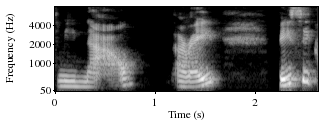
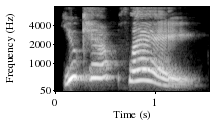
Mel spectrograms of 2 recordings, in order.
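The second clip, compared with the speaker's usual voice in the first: put-on high, slow, drawn-out child's taunt; mock playground taunt; 12 semitones higher, 9 dB louder, much slower than usual. Playground kid telling a girl she can't play, high mock taunt. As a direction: play the kid shutting her out, stretched and high. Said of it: "a young lady here who sa-, hears".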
